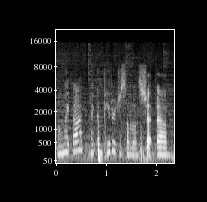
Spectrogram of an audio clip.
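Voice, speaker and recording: A woman's voice: mid-range voice, animated, a little fast, faint music behind. A woman playing a tabletop roleplaying game, chatting casually and improvising as she goes.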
